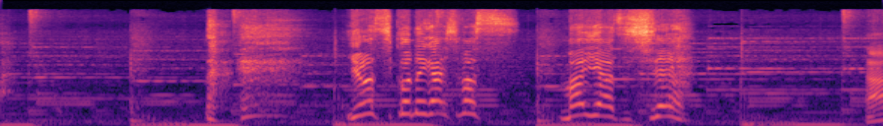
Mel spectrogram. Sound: chuckle

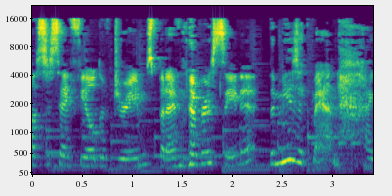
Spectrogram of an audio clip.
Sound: laughs

